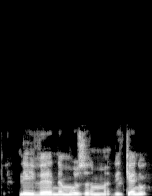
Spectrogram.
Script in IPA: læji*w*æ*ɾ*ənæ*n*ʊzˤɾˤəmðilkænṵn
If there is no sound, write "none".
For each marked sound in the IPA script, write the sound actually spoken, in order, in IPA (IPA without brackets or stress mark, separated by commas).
v, ɾ, m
